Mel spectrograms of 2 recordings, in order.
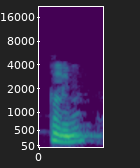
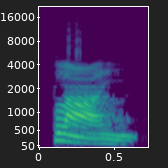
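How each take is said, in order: First: The vowel is a short 'ih' sound. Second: The vowel is a long 'eye' sound. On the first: The speaker calls it wrong. "इसको क्लिम नहीं पढ़ना है" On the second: The speaker calls it right. "क्या पढ़ना है"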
